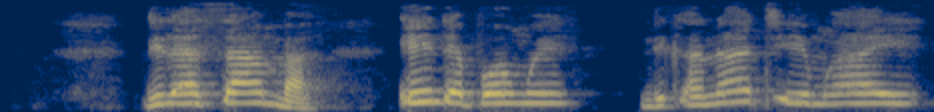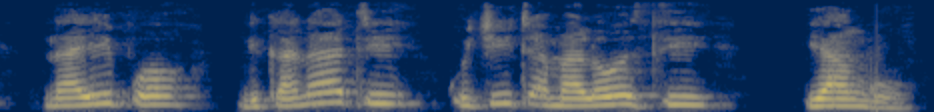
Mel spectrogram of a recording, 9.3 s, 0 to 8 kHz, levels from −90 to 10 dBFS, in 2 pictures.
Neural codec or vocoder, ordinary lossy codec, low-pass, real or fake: vocoder, 44.1 kHz, 128 mel bands every 512 samples, BigVGAN v2; Opus, 64 kbps; 7.2 kHz; fake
